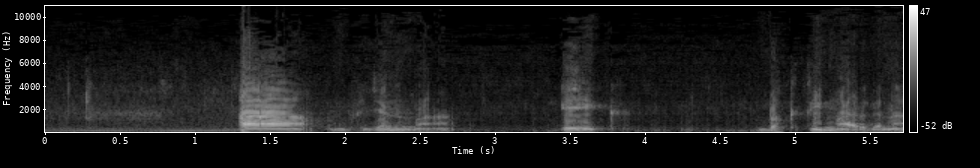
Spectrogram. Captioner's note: speaking foreign language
